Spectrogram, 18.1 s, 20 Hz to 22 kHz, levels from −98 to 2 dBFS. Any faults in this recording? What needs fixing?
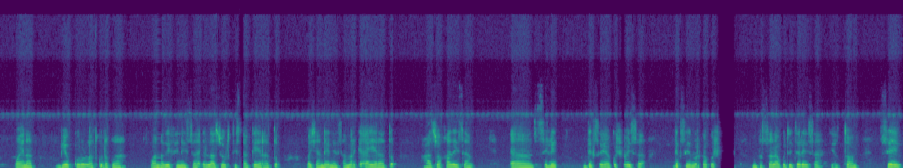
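Bursts of packet loss at 3.13–3.23 s, 4.77–4.87 s and 12.41–12.49 s: the speech gets held and faded, then jumps ahead, losing about 80, 80 and 60 ms.

Short concealed packet loss at 7.85–7.89 s: about 20 ms never arrived, so the decoder patched it with a quick smear before blending back in.

At 14.35–14.69 s the last sound is held and fades, then goes silent for roughly a quarter second, with about 0.32 s lost, likely a long network dropout.

A deeper jitter buffer plus forward error correction, or a more stable network path, would stop most of these gaps from reaching the listener.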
